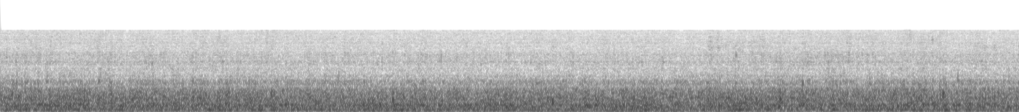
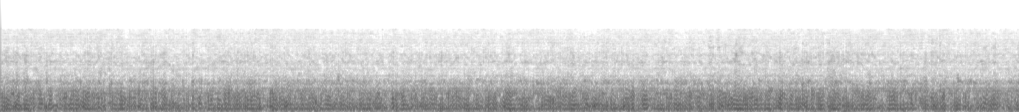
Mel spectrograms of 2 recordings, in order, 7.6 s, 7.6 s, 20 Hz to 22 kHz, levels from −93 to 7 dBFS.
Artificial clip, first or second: second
